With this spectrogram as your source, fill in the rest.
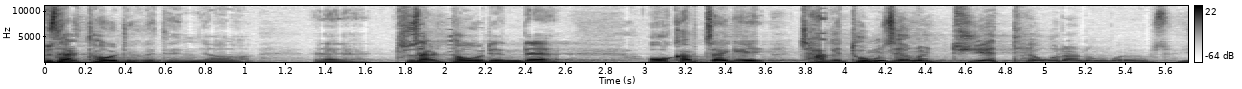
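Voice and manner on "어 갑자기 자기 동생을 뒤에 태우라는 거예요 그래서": ordinary delivery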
